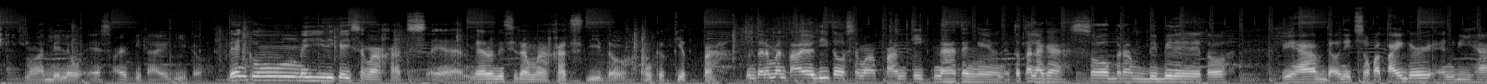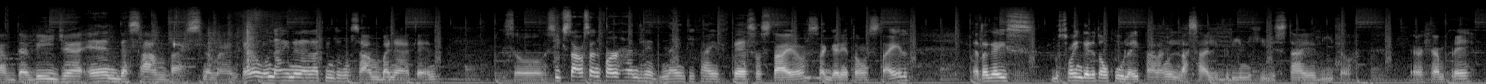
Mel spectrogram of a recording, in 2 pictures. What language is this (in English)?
Filipino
